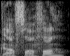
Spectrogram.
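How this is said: The name is said in a joking, playful way. The speaker calls it right. "when I joke around and be like"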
